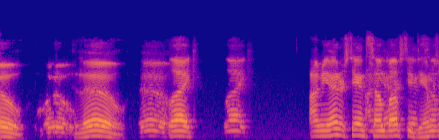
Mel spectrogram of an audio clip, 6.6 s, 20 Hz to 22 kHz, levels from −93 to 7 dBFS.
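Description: A delayed copy of the speech, about 0.82 s late, intrudes at 0.54–1.15 s, 2.07–2.56 s, 3.34–3.77 s and from 5.46 s to the end. This echo leak sits roughly 10 dB down, nearer 5 dB in the third stretch. The likely cause is an incomplete echo canceller returning loudspeaker pickup.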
